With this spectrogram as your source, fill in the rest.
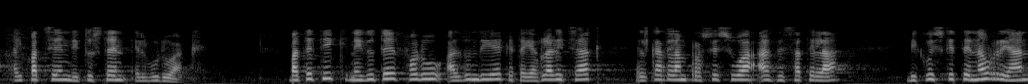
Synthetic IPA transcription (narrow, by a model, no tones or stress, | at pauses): ajpat͡se̞nd̪it̪ust̪e̞ne̞lβ̞uɾua̰k | bat̪e̞t̪iknajðut̪e̞fo̞ɾuʔald̪und̪ie̞ke̞t̪aʝawrlaɾit͡sak | e̞lkaɾlampɾo̞se̞suaʔazd̪e̞sat̪e̞la | biko̞jske̞t̪e̞nawrean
